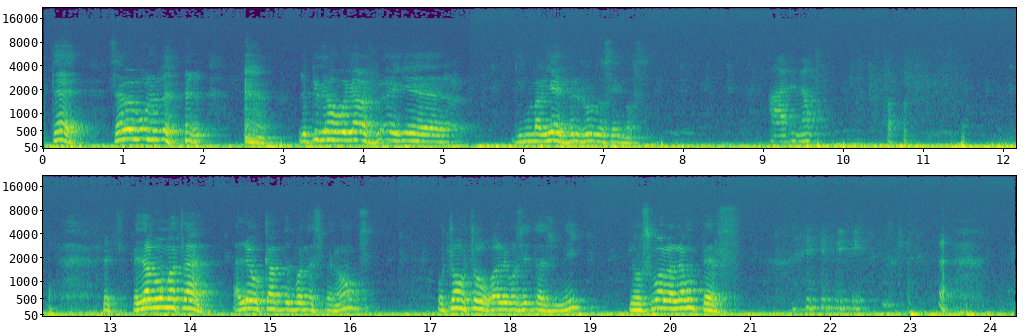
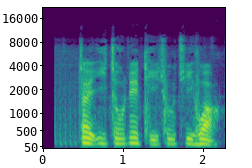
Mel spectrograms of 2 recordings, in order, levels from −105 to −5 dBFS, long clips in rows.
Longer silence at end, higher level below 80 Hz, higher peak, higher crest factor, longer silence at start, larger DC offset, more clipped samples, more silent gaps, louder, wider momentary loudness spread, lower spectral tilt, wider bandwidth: about the same, 0 s vs 0.1 s; first, -18 dBFS vs -60 dBFS; about the same, 0 dBFS vs -2 dBFS; second, 14 dB vs 20 dB; second, 0 s vs 0.45 s; neither; neither; neither; first, -17 LUFS vs -21 LUFS; first, 12 LU vs 9 LU; first, -9 dB/octave vs -5.5 dB/octave; first, over 20 kHz vs 9.6 kHz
